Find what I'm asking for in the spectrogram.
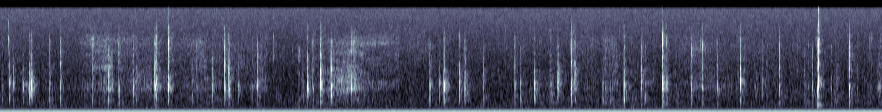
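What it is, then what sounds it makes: Cardboard candy box. Long nails tap and scratch the front of a small upright green cardboard box of chocolate sticks held in both hands. Quick, light, irregular clicks with a papery midrange and bright edges come over a quiet, steady low hum, with a brief soft scratch in the middle.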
